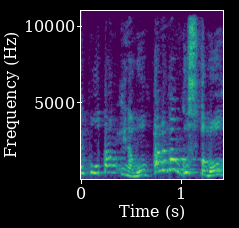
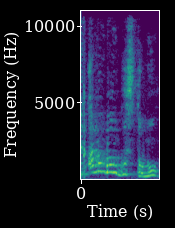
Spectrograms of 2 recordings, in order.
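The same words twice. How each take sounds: First: Exasperated outburst. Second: Said in the usual way. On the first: Real, not acted. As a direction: throw the question at her in anger. Exasperated scolding of Mikay.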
